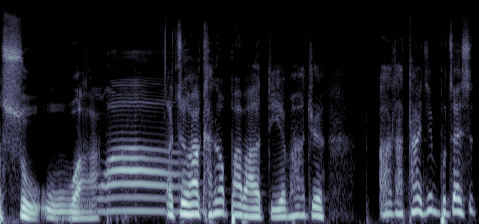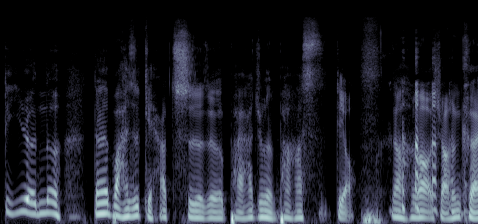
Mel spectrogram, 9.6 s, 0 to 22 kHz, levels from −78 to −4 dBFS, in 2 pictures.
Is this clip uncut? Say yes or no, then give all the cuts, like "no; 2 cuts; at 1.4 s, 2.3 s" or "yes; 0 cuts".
no; 1 cut; at 5.9 s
